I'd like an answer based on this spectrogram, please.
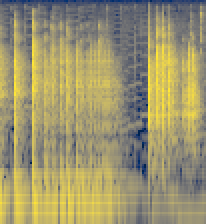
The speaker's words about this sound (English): So I'll roll initiative.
